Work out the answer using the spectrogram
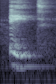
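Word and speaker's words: eight: No lo dejes en EI, porque normalmente lo dejan ahí, EI, y no suena la T. Tiene que sonar, ¿ok? Entonces, 8, 8. Y cuando vayas a hacer la pronunciación de la letra T, tienes que colocar la punta de la lengua en la parte superior de tus dientes, de la parte de arriba.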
